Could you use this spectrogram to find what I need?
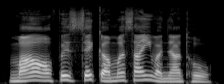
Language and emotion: Sindhi, neutral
